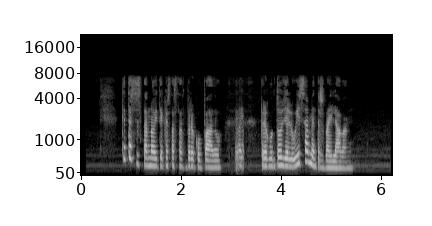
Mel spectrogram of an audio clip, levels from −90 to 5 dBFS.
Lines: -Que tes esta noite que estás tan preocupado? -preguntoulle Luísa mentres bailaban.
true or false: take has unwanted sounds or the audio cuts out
true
